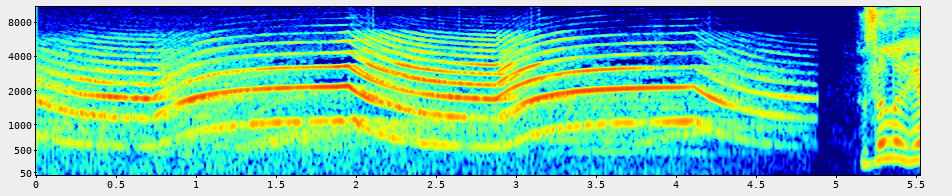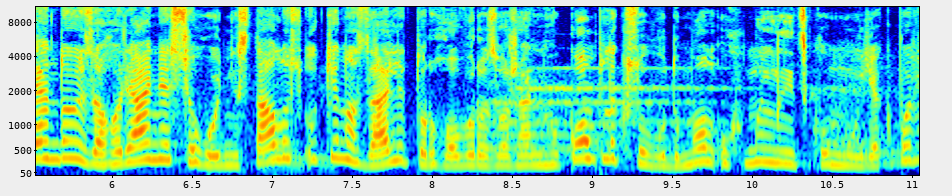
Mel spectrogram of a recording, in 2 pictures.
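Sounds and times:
electronic siren wailing: 0.0 - 4.9.

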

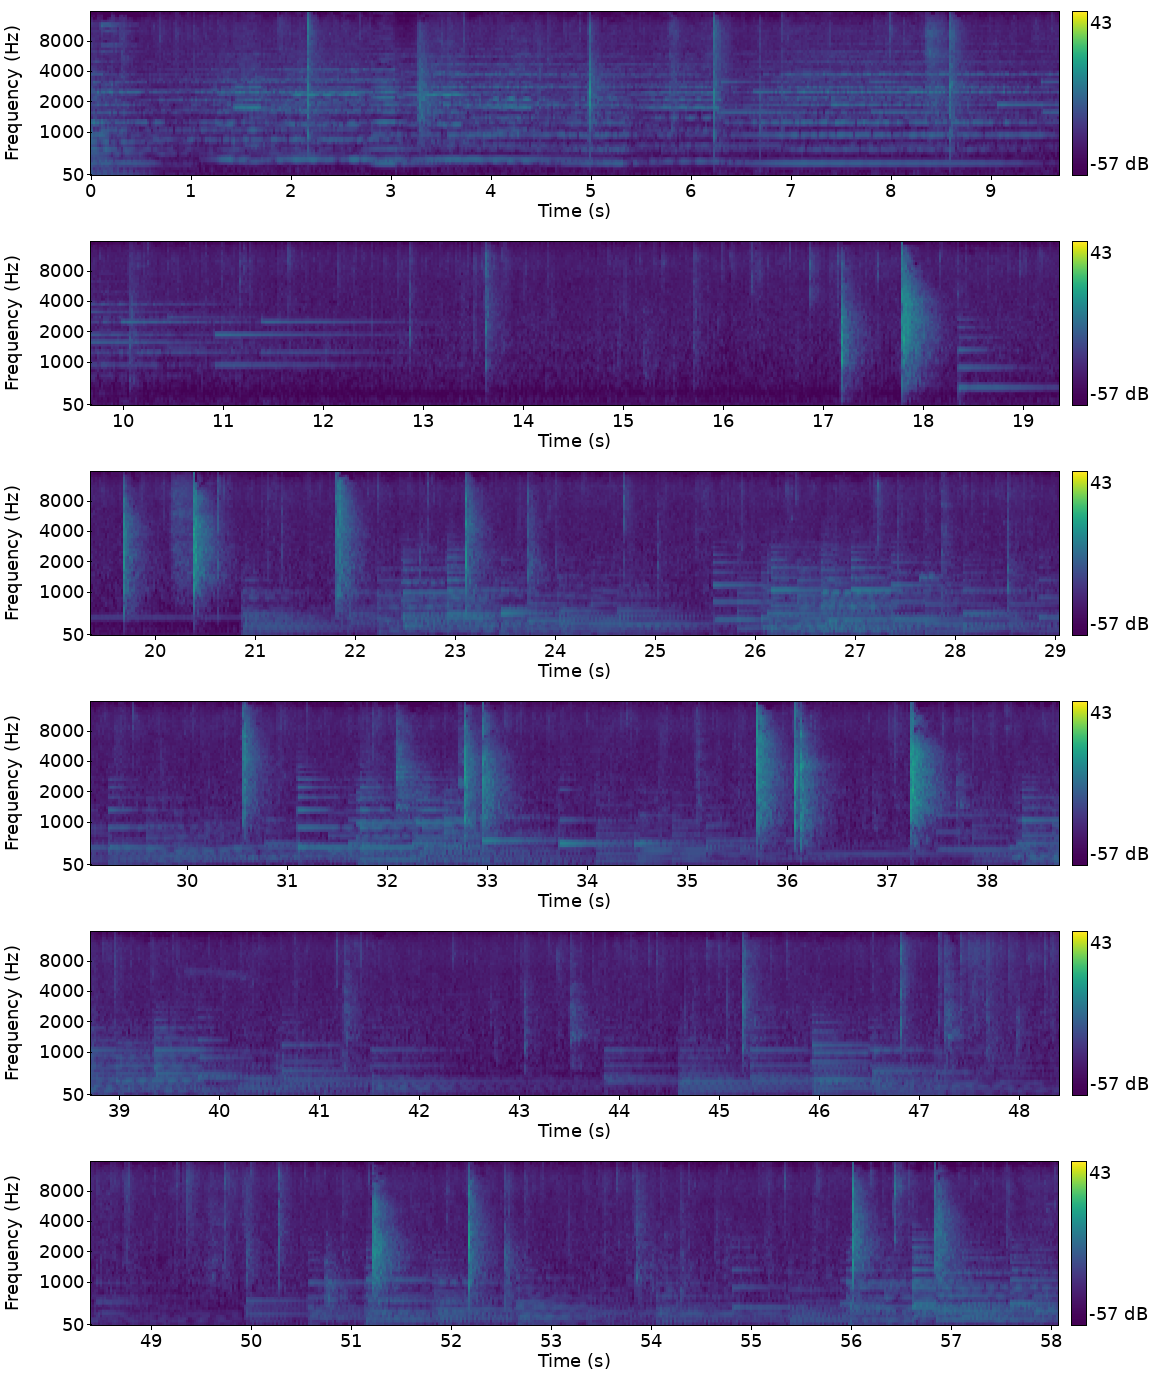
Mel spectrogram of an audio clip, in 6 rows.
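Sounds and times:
soft instrumental christmas music: 0.0 - 14.1, 18.4 - 58.0
log fire crackling and popping: 0.0 - 58.0.

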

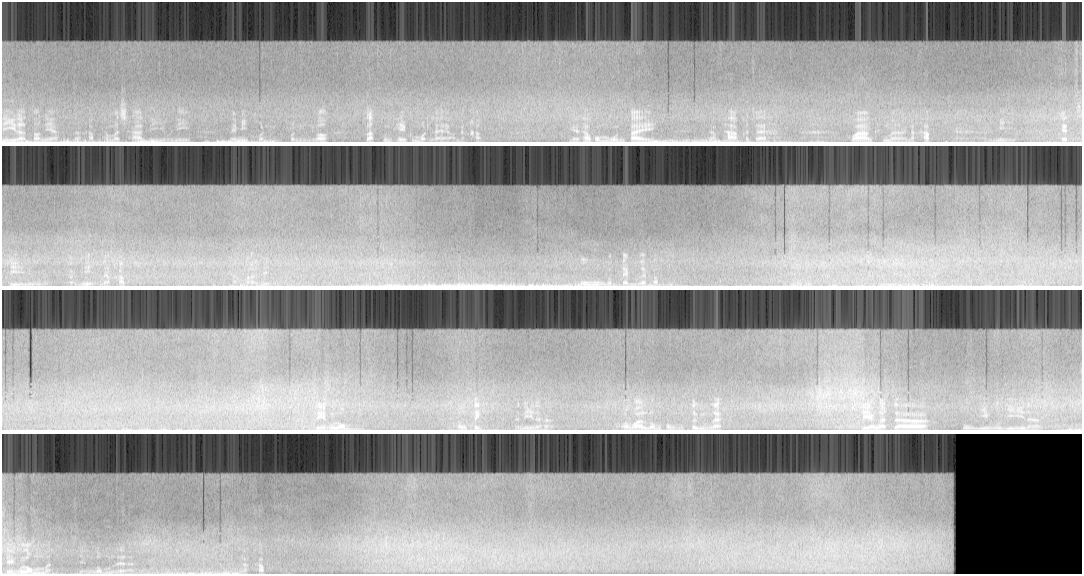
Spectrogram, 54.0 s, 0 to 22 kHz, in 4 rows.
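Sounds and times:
wind rushing: 0.0 - 4.7, 5.8 - 10.9, 15.2 - 49.9
wind buffeting microphone: 0.0 - 52.3
sea surf: 0.0 - 52.4
small waves breaking on sand: 0.7 - 52.4.

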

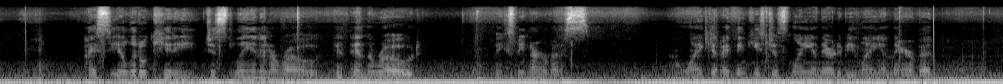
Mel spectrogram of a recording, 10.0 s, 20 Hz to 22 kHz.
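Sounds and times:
car idling from inside cabin: 0.0 - 10.0
woman's voice: 0.8 - 4.2, 4.8 - 6.0, 6.8 - 9.4.

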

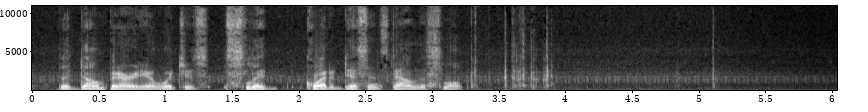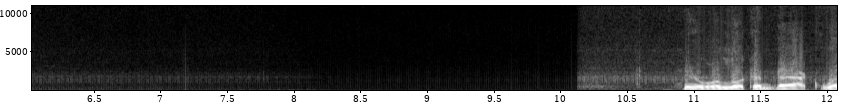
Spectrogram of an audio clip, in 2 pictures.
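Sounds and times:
camcorder hiss and hum: 0.0 - 12.0.

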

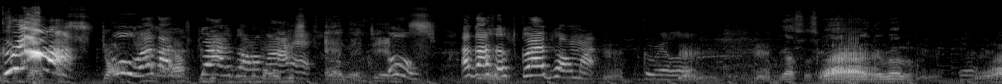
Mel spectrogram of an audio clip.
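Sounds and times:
cartoon creature roars: 7.6 - 9.0.

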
